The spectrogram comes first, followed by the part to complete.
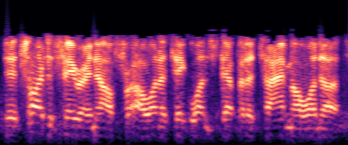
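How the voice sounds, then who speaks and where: Guy interpreting on a conference call, quick, even pitch, tinny phone sound. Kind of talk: consecutive interpreting on a press call. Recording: noisy, tinny phone line.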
